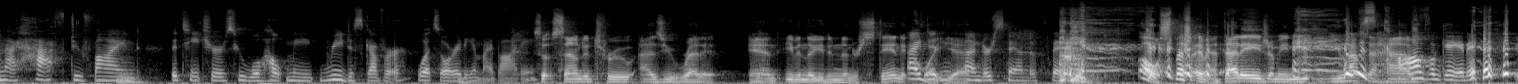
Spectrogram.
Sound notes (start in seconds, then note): 10.6 laughs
